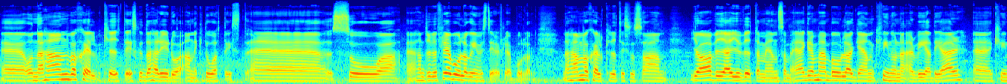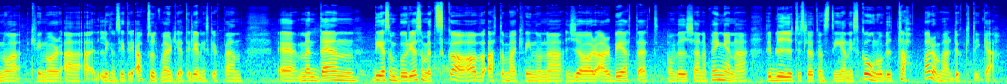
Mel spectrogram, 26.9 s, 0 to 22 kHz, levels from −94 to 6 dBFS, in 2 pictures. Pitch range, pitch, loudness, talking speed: 155-185 Hz, 165 Hz, -20 LUFS, 200 wpm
